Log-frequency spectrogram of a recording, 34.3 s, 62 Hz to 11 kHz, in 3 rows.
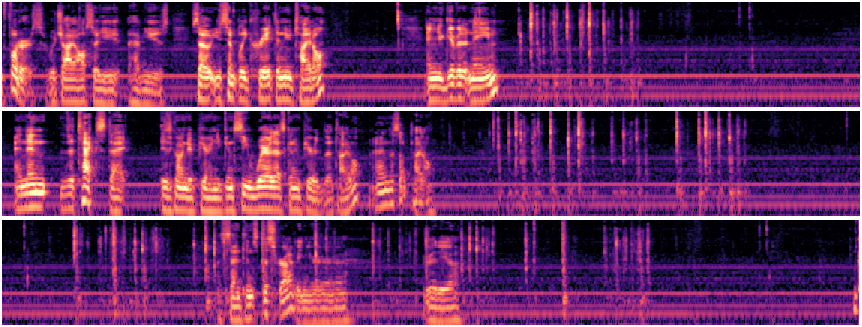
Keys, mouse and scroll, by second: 1.2-2.6 drag, 6.3-9.8 typing, 10.7 click, 11.8-19.3 typing, 20.1 click, 24.9 click, 27.6 click, 30.1-32.1 drag.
